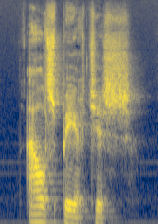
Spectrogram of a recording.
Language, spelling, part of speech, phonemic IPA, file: Dutch, aalspeertjes, noun, /ˈalspercəs/, Nl-aalspeertjes.ogg
- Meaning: plural of aalspeertje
